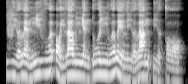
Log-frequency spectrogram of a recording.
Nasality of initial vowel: oral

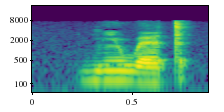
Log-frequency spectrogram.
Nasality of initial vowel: nasal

